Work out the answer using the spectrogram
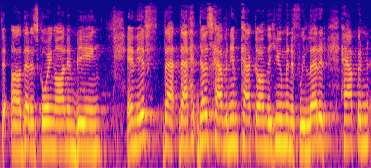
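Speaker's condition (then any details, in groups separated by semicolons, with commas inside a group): No condition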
